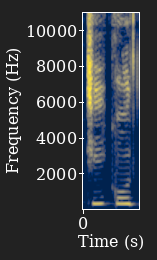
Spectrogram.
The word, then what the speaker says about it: Teackle: The father of the newborn baby girl was Tekel Wallace Warfield, and he was the son of a respected surgeon and prominent member of Baltimore society. – His first name was Tekel? – Tekel, Tekel, Tekel. Gucci, Gucci, Gucci. – How do you spell that? – T-E-A-C-K-L-E.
